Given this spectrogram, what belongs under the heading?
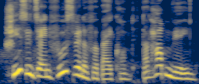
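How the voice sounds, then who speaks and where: A woman playing a calculating village widow in a radio play, speaking in a flat, plotting way. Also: medium pitch, fast, slightly rough. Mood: scheming. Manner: matter-of-fact, plotting.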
